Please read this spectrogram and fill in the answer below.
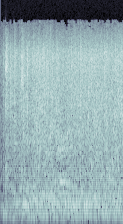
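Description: Dense, steady clatter of many quick hits from a locker room full of hockey players, coming in sharply just after the start.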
